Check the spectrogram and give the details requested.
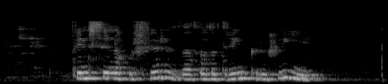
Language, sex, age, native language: Icelandic, female, 12, Icelandic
